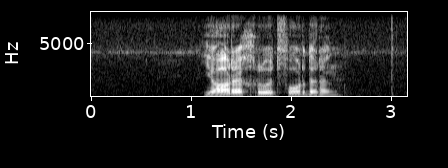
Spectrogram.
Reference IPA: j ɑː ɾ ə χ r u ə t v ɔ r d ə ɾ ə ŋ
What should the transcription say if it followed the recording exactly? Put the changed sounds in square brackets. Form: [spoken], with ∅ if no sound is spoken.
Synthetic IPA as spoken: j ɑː ɾ ə χ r u ə t [f] ɔ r d ə ɾ ə ŋ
